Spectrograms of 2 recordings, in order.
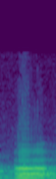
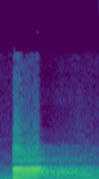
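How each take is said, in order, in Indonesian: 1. Vokalnya sempit dan lemah. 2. Vokalnya terbuka lebar dan kuat. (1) "kalau hanya begini saja A, A itu kurang" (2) "maka ini masuk tiga jari. A begitu"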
